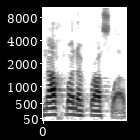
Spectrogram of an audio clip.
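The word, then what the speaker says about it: Nachman of Breslov: And it's pronounced Nakman of Braslav.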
